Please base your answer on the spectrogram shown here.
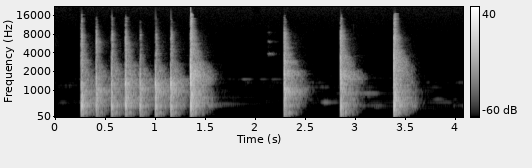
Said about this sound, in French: Et pour la troisième fois, le loup est arrivé à la porte de la petite maison et il a frappé.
